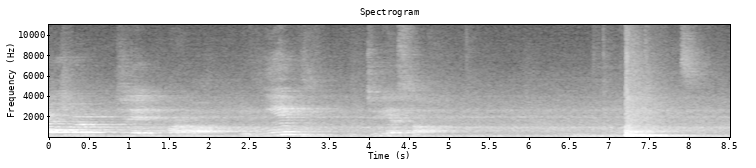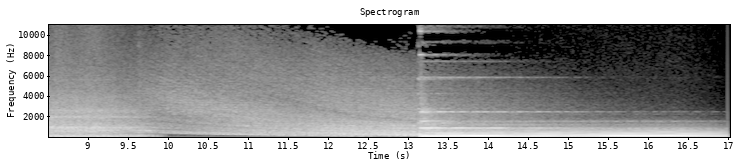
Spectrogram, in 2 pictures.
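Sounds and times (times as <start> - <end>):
rumbling room noise: 0.0 - 17.0.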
